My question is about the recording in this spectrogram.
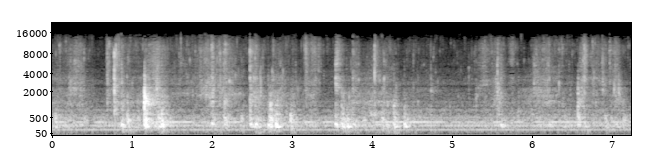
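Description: Wooden spoon stirring sliced beef and vegetables through a soy sauce and water mixture in a slow cooker pot: wet sloshing and stirring with irregular small knocks of the spoon against the pot.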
